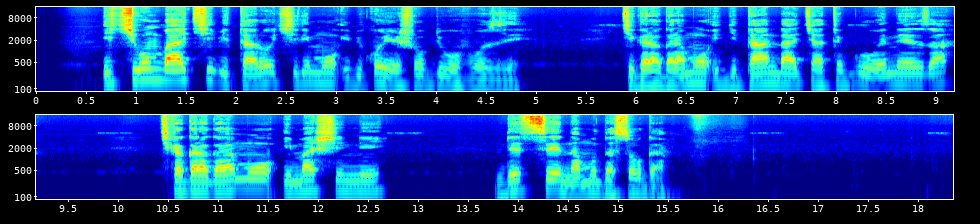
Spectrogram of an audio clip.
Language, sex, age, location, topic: Kinyarwanda, male, 18-24, Kigali, health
